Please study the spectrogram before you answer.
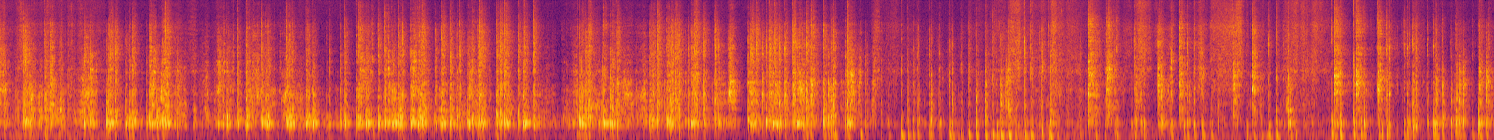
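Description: Fingernails tap rapidly on the sides and front of a hollow, hand-sized plastic light-up skull that glows and is held in both hands at chest height. The result is a dense, continuous stream of short, hollow plastic clicks with a steady resonant midrange tone throughout.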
